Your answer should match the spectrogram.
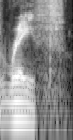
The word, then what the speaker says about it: Ralph: It's spelled Ralph. But it's pronounced Rafe.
